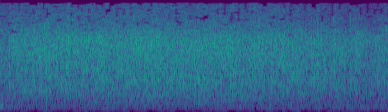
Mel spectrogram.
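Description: Chapel audience claps to welcome a preacher to the stage, a full, continuous wash of applause holding steady and easing off just at the close.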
